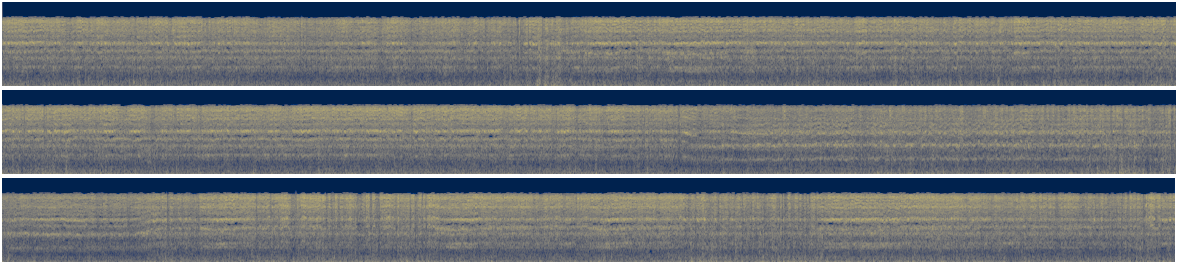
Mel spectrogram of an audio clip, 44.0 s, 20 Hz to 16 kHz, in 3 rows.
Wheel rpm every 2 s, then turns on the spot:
230, 240, 230, 230, 230, 230, 230, 230, 230, 230, 230, 210, 160, 160, 160, 180, 230, 230, 230, 230, 220, 230.
none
